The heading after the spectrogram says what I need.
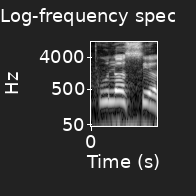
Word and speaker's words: কুলস্য: এরপর হচ্ছে কুলস্য চ, এই জায়গাতে আরেকটা আমরা কাজ করতে পারি কি, কুলস পর্যন্ত উচ্চারণ করে জফলার উচ্চারণটা কার মতো হয়, ইয়র মতো হয়, তাহলে কুলস ইয় চ।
